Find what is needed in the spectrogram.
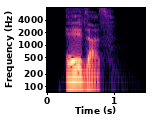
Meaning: Alsace (a cultural region, former administrative region and historical province of France; since 2016, part of the administrative region of Grand Est)
- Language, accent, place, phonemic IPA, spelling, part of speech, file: German, Germany, Berlin, /ˈɛlzas/, Elsass, proper noun, De-Elsass.ogg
